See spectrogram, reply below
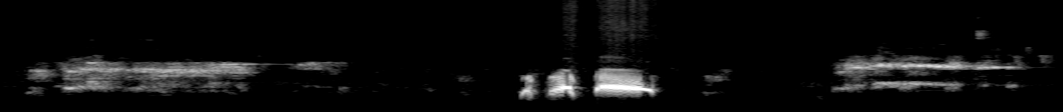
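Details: Female spotted dove calling to excite males, giving one clipped three-note coo ending in a longer hoarse note, framed before and after by a fainter buzzy, smeared sound.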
